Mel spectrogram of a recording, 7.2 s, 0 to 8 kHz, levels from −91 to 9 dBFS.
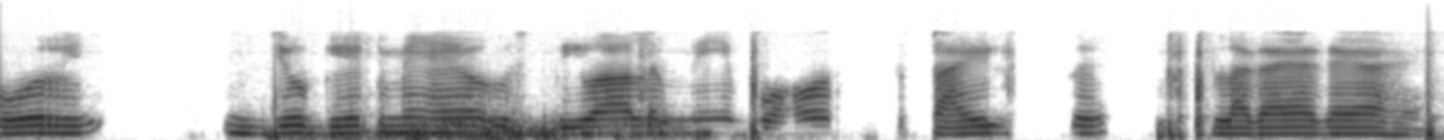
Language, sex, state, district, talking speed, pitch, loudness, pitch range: Hindi, male, Chhattisgarh, Bastar, 110 wpm, 150 Hz, -16 LUFS, 140-155 Hz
